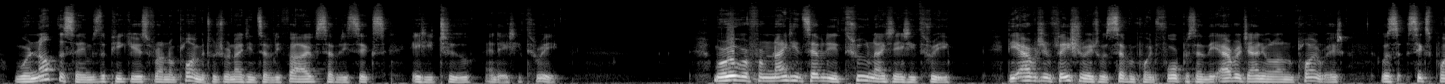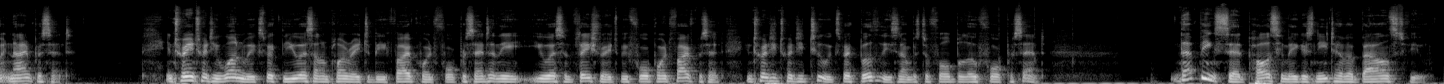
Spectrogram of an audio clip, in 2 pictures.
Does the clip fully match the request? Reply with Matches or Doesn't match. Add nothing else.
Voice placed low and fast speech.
Doesn't match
